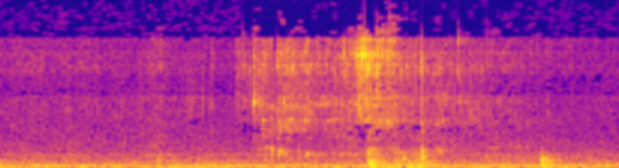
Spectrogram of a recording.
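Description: Faint trickling and dripping of milk being poured into a cup, over a steady low hum.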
